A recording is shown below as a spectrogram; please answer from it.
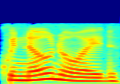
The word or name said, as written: quinonoid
